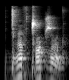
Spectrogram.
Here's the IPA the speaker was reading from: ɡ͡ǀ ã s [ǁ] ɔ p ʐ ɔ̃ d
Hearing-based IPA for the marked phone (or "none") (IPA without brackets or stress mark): ǁ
